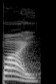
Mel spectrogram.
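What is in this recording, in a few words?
"пай", Komi, female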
